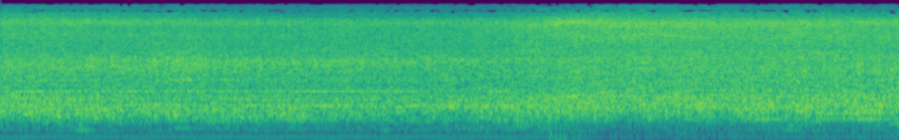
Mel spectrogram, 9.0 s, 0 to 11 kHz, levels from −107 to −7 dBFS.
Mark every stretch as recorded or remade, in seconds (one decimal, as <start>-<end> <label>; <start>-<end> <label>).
0.0-6.5 recorded; 6.5-7.0 remade; 7.0-9.0 recorded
